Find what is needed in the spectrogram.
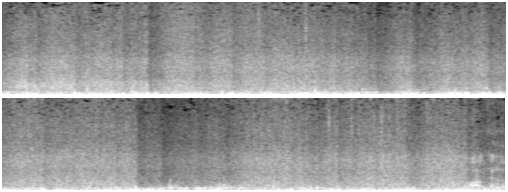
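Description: Wind buffeting the camera's microphone: a loud, steady rumble with no break.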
